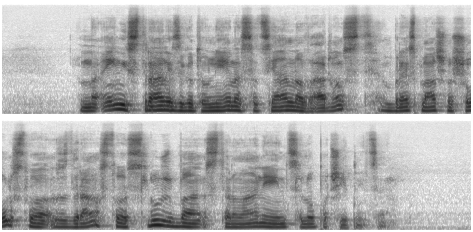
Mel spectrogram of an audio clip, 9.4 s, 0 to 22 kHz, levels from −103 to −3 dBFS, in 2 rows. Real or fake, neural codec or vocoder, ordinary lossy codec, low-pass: fake; vocoder, 44.1 kHz, 128 mel bands, Pupu-Vocoder; none; 19.8 kHz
